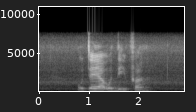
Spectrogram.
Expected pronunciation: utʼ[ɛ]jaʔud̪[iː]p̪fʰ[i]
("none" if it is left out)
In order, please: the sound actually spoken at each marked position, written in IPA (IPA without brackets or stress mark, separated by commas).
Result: ɛ, iː, a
